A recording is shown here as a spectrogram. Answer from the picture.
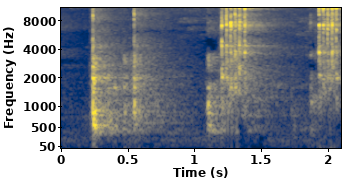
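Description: Socket ratchet wrench clicking as a bolt is turned out: two single clicks, then a quick run of clicks about a second in and a few more near the end.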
